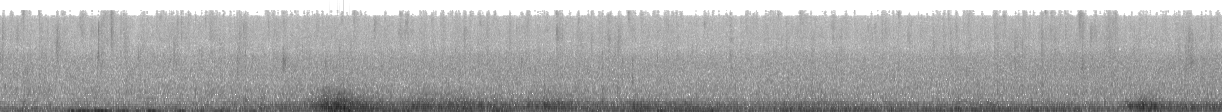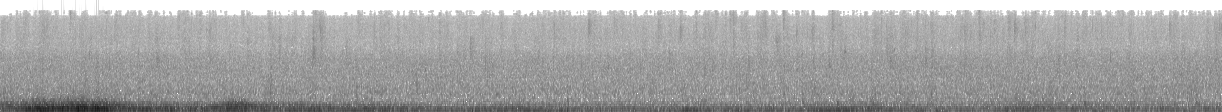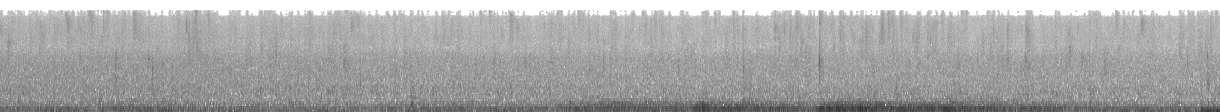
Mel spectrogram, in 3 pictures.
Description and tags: Rain with Distant Thunder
